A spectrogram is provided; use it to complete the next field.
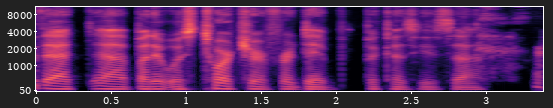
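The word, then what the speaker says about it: Tortue: cool stuff they had a tortu uh Cartier tortu oh really I'm pronouncing that right yeah yeah yeah yeah which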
